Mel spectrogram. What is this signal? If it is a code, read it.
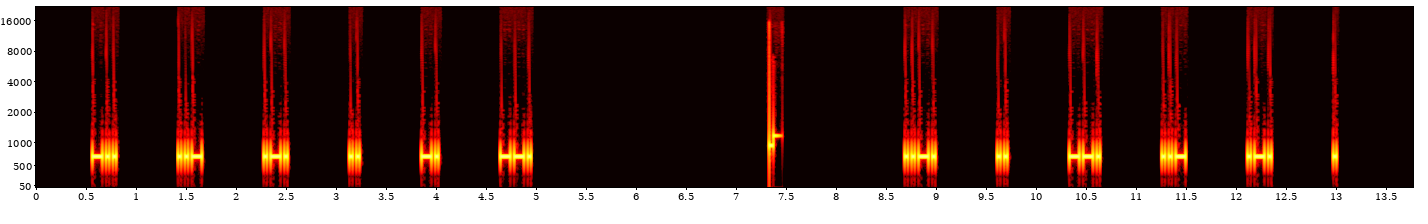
Morse code, heard as a keyed tone, about 36 wpm, spaced as for 12 wpm, 700 Hz. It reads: DURING FIGURE
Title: 6x Character Spacing - Top 500 Words - 35wpm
